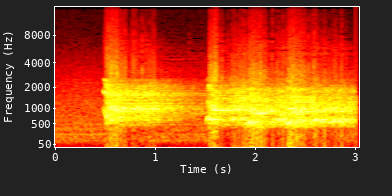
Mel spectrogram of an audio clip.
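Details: Dogs at a place called the Barking Lot, recorded 30 September 2016: two loud bursts of dense barking starting about half a second apart, overlapping voices forming a continuous noisy din.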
